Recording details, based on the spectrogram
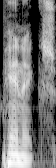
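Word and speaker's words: Penix: messed up and got Pennix wrong. You know, it's very close. I see some the the the person that misspoke pronounced his name with an S, not an X.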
